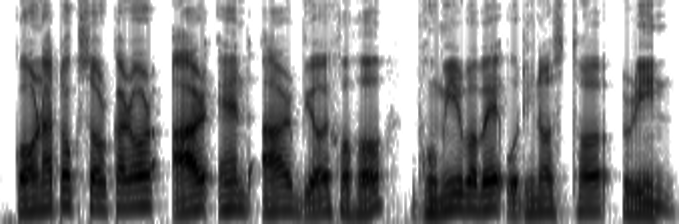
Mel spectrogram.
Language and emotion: Assamese, neutral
